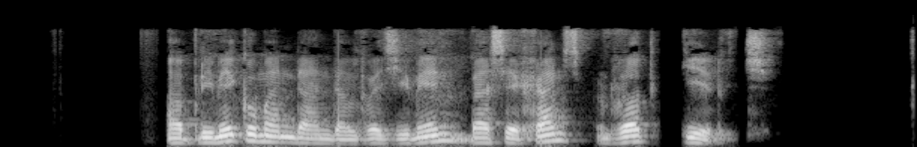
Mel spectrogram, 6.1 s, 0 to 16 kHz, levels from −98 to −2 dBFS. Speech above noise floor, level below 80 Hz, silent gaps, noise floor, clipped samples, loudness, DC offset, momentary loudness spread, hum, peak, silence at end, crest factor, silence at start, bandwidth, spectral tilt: over 72 dB; -58 dBFS; 4.42-4.55 s, 4.93-4.97 s; under -90 dBFS; under 0.1%; -19 LUFS; under 0.1%; 9 LU; none; -4 dBFS; 1 s; 16 dB; 1.1 s; 8.2 kHz; -5 dB/octave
